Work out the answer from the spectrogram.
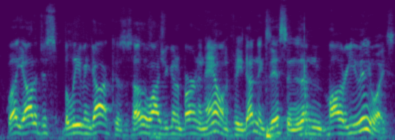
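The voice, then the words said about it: Put-on redneck accent. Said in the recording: “talk like a redneck.”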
